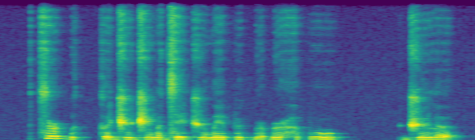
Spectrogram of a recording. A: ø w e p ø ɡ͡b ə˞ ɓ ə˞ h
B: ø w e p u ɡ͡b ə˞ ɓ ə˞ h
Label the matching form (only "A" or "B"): A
